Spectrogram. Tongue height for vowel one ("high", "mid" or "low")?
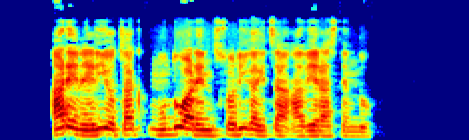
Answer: low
